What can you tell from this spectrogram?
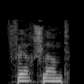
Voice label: "verschlammt", German; adjectives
